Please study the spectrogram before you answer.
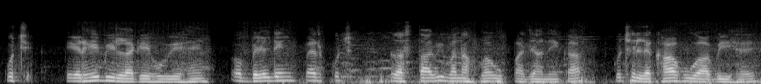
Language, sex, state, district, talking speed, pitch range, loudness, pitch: Hindi, male, Rajasthan, Churu, 175 wpm, 125-160 Hz, -18 LUFS, 140 Hz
